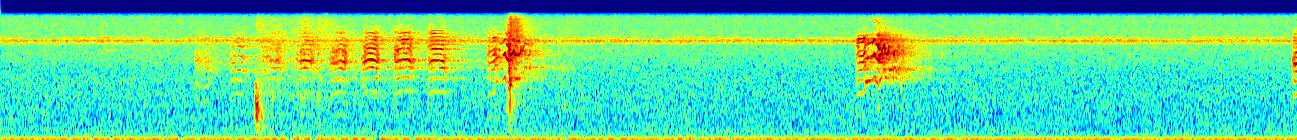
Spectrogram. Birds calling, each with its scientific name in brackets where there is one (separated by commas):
Crimson-fronted Parakeet (Psittacara finschi)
